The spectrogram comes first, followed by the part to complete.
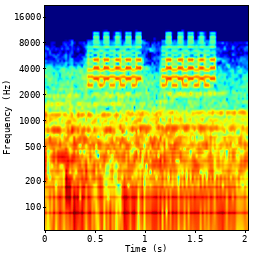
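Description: Electronic telephone ringtone: two trilling rings, each about half a second long, over background film music.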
